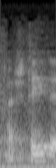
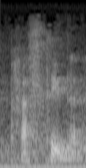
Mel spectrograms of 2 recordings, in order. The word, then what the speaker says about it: pashtida: Pashtida is not pronounced pashtida, it's pronounced pastida, and it's pasta.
